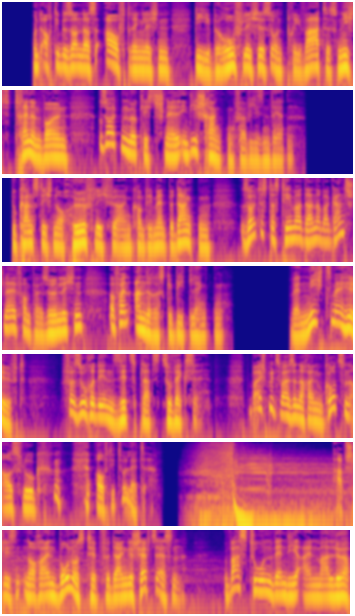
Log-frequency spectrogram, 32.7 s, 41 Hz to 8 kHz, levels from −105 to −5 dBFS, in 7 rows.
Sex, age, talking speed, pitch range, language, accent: male, 40-59, 135 wpm, 120-155 Hz, German, German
